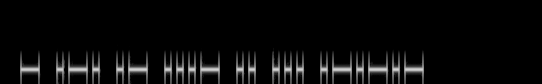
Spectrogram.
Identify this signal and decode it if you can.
Morse code, heard as a keyed tone, about 20 wpm, 700 Hz. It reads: TRAVIS.
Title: A Sound Of Thunder 20wpm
